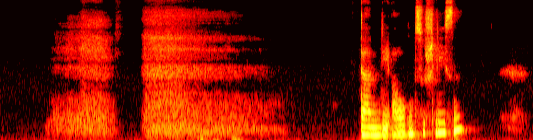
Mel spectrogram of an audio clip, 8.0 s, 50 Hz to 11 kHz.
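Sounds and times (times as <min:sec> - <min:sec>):
deep breaths: 0:00.7 - 0:04.4, 0:07.5 - 0:07.9
speech: 0:05.4 - 0:07.1.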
